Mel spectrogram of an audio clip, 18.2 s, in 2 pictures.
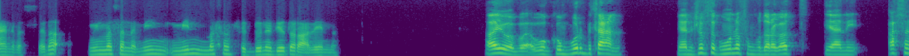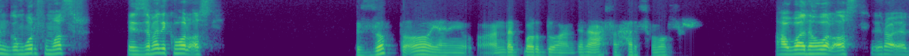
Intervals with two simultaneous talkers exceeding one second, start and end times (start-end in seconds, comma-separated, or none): none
